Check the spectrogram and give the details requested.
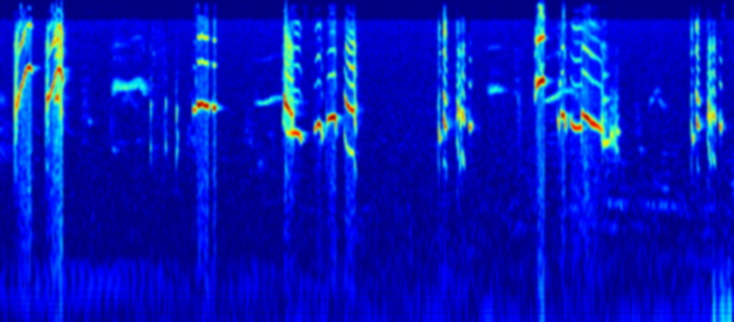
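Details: Singing Oriental magpie-robin, kacer, played as a lure so other magpie-robins join in; bright whistled notes, upswept chirps and rapid scratchy trills in bursts, with brief quiet gaps between phrases.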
